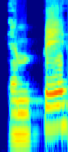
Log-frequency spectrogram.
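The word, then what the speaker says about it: Impey: Elijah एम्पे कहीं मिलेगा या इम्पे मिलेगा, वही बात है, ये प्रोनाउंसिएशन का फर्क आता है, ठीक है।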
